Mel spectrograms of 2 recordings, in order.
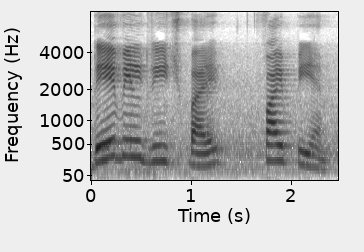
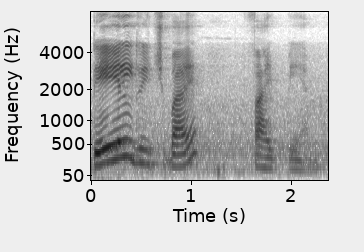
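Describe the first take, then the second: First: Both words are said in full. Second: The words are joined into one syllable. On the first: The speaker calls it wrong. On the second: The speaker calls it right.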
